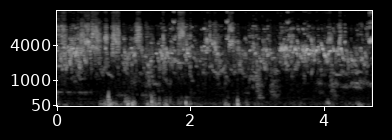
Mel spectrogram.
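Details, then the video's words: Budgies chirping: busy overlapping high chatter and sharp squeaks, several birds at once, over a series of low bumping sounds in the first half. "Cute Budgies Chirping Sounds"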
